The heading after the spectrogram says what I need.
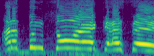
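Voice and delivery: slow, high, loud chanted call; slogan shout. Real, not acted. Activist leads protesters against the government, shouting. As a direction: shout the line for the crowd to answer. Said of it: "पूरी आवाज़ से बोलेंगे".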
